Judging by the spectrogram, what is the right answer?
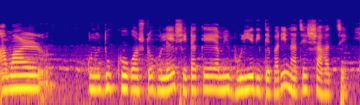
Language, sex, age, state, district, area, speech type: Bengali, female, 18-30, West Bengal, Hooghly, urban, spontaneous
